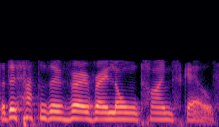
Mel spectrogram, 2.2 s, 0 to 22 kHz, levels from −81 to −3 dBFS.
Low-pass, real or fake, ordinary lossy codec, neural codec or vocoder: 3.6 kHz; fake; MP3, 32 kbps; autoencoder, 48 kHz, 32 numbers a frame, DAC-VAE, trained on Japanese speech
